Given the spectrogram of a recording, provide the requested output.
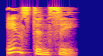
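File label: "instancy", British English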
